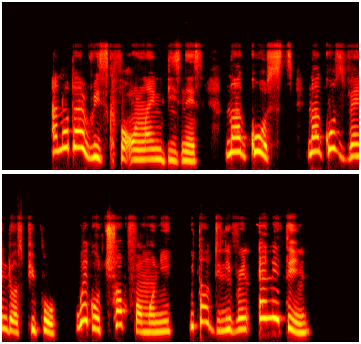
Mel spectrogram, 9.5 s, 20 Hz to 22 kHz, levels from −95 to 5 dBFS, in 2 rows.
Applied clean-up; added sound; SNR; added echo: neural mask model Resemble Enhance denoiser.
